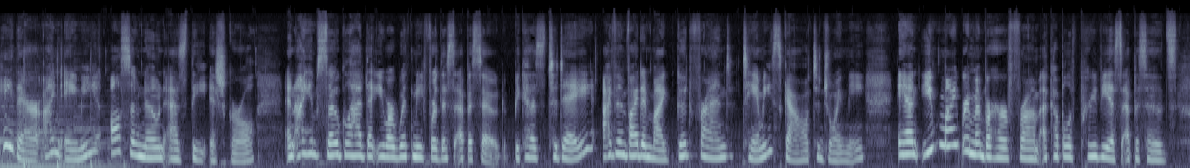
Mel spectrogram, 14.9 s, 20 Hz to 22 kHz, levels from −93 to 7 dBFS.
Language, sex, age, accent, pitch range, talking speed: English, female, 30-49, American, 195-245 Hz, 185 wpm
